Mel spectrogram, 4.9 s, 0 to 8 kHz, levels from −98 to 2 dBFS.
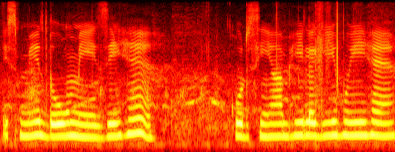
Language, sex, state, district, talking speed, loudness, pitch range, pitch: Hindi, female, Uttar Pradesh, Lucknow, 110 wpm, -15 LUFS, 210-230 Hz, 220 Hz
